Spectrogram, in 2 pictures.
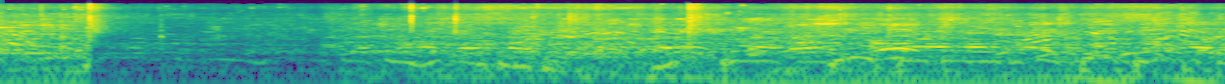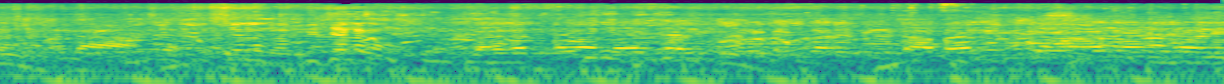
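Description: A crowd of men and women chatters all around, close by and outdoors.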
